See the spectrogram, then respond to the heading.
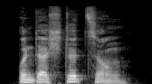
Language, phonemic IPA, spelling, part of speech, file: German, /ʊntɐˈʃtʏt͡sʊŋ/, Unterstützung, noun, De-Unterstützung.oga
- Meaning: 1. support, assistance, backing, also endorsement 2. that which supports: a person; helper 3. that which supports: a contrivance, installation; support pole, bolstering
